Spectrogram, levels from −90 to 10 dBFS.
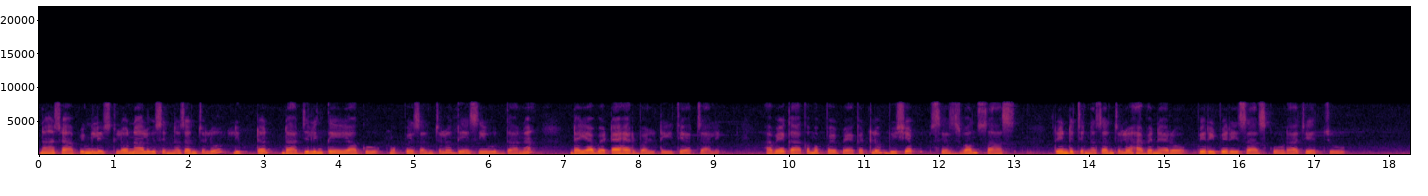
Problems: none marked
